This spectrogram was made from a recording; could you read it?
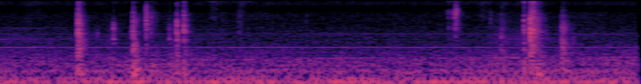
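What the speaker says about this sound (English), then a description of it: "I think I want to trim those tails a little bit more." Scissors trimming the ribbon tails of a Stampin' Up! paper-craft bow, a handful of sharp, crisp snips in two short bursts against a quiet room.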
